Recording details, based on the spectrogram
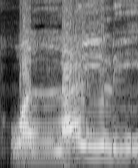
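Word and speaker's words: وَاللَّيْلِ: Wallaili idza yausha, wallaili wa walla, kepada huruf lam ditekan karena ada tasydid.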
